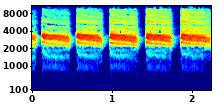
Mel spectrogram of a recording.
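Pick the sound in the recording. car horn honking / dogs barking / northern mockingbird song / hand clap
northern mockingbird song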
